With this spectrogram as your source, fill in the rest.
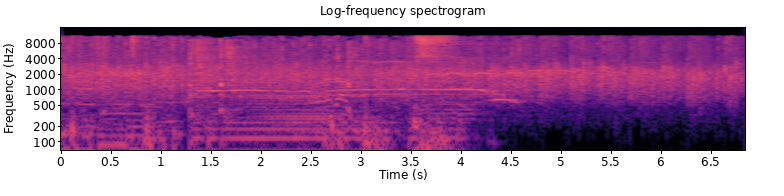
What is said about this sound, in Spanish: Vale, pues un aplauso para Jorge Ponce, que va a hacer una performance.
